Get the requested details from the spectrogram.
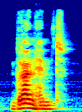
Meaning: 1. a member of the SA (Sturmabteilung) 2. a Nazi, a member of the NSDAP
- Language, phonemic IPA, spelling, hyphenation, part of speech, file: Dutch, /ˈbrœy̯n.ɦɛmt/, bruinhemd, bruin‧hemd, noun, Nl-bruinhemd.ogg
